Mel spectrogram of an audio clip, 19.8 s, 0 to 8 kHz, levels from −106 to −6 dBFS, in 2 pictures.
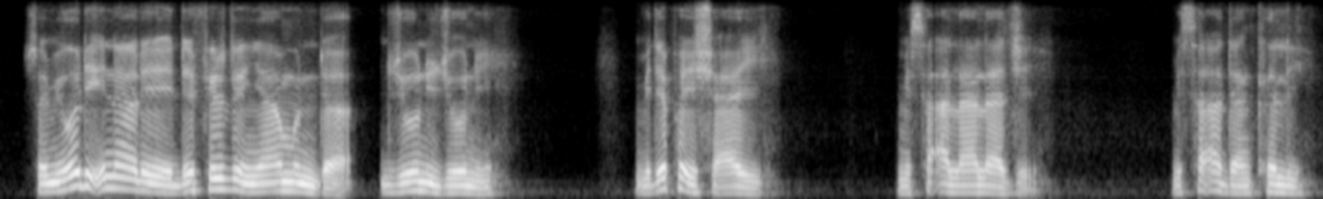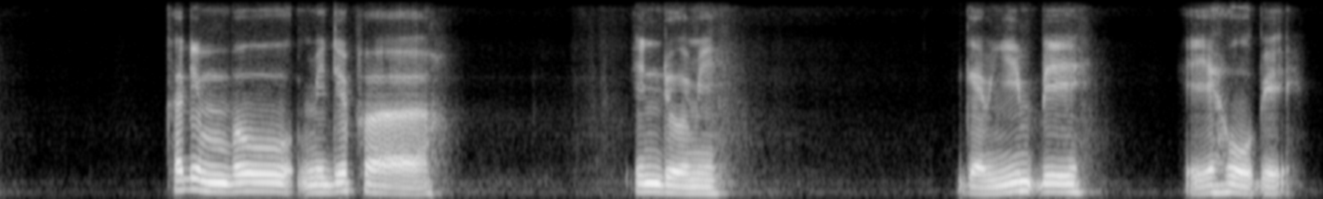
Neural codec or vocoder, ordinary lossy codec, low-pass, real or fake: none; Opus, 32 kbps; 7.2 kHz; real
